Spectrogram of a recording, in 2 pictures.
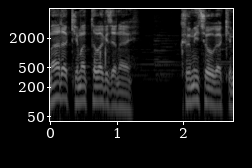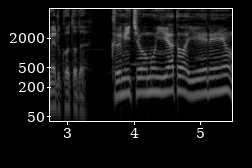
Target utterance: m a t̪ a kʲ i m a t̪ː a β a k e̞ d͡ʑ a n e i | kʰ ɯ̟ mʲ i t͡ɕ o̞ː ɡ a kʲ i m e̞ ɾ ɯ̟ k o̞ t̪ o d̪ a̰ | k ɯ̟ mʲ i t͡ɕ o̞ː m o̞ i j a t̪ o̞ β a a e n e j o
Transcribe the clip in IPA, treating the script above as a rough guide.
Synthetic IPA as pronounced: m a d̪ a kʲ i m a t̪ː a β a k e̞ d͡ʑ a n a i | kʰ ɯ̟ mʲ i t͡ɕ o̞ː ɡ a kʲ i m e̞ ɾ ɯ̟ k o̞ t̪ o d̪ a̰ | k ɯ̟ mʲ i t͡ɕ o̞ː m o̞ i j a t̪ o̞ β a i e n e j o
